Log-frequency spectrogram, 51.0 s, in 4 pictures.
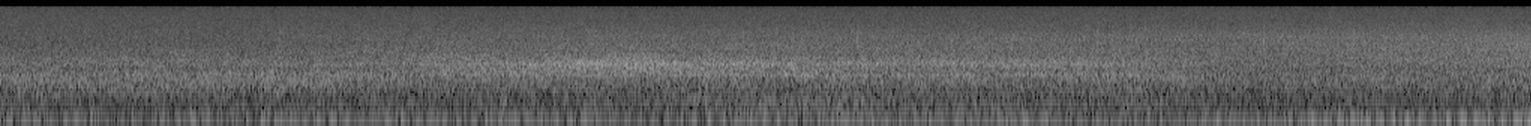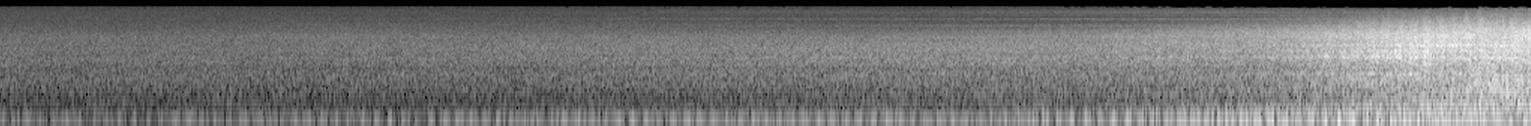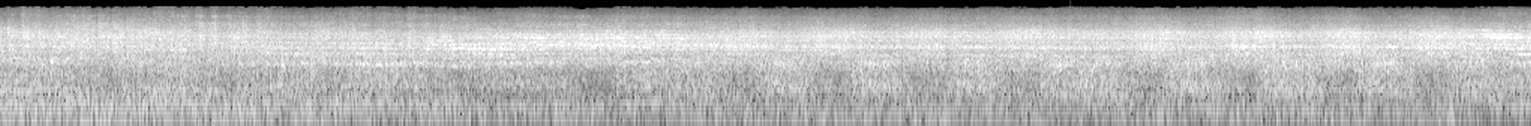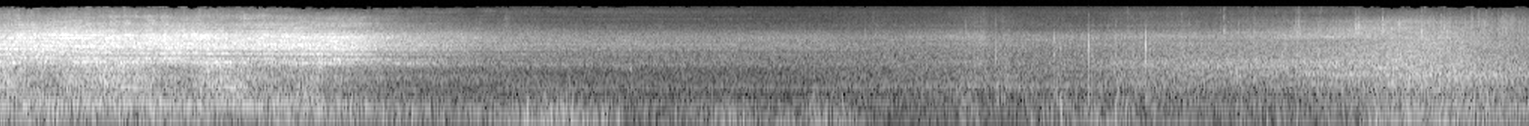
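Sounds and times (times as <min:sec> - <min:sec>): train rushing past: 0:02.4 - 0:51.0
wheels clattering over rail joints: 0:23.1 - 0:43.6, 0:45.2 - 0:51.0.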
